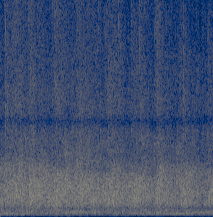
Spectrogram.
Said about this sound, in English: Amen, church. Amen. You can give out a clap. Go ahead. It's amazing.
